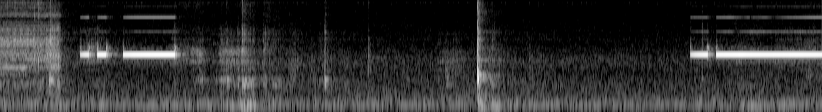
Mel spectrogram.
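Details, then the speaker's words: Hisense air conditioner control board with processor communication error, broken track rebuilt with flux near optoisolator: steady high beep in two clean stretches as meter probes touch; continuity restored. "Ok we have continuity at this point"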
